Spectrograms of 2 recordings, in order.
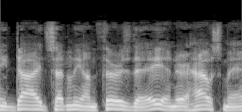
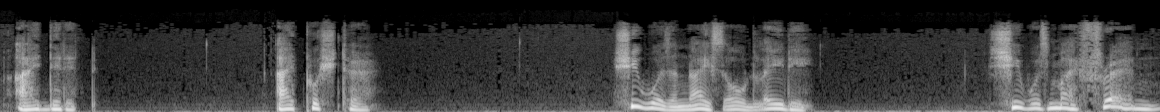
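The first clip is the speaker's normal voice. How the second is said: soft, gentle delivery; 2 semitones higher than usual. Narrator reads a voice that abruptly replaces music, in a gentle voice. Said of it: "A gentle voice".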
